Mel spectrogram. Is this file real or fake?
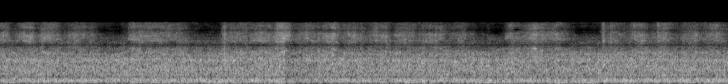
fake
